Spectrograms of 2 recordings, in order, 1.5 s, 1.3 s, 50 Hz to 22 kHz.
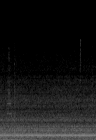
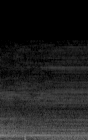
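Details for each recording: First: Steady soft whir with a thin constant whine from the cooling fan on the charge controller of an experimental off-grid 25.6 V A123 lithium pack solar system, running evenly and normally. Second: Inverter in experimental A123 lithium NMC 25.6 V pack solar system, output running above 120 V, no load connected: thin steady high-pitched buzz over charge controller fan hiss; inverter buzz at no load.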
